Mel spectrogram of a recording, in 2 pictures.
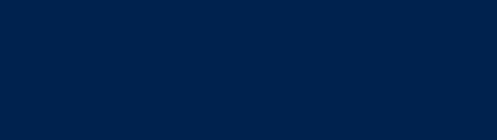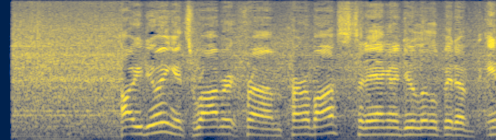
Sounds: inside a large room or hall, silence, speech

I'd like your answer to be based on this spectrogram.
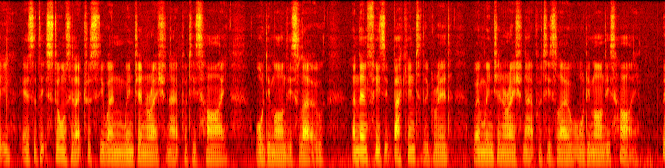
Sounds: speech

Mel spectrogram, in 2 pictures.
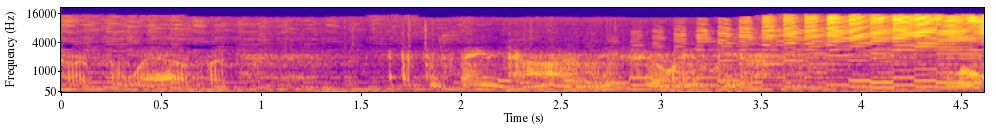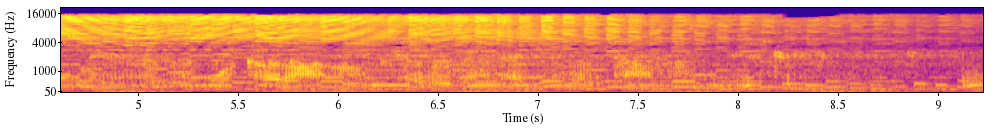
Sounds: music, speech

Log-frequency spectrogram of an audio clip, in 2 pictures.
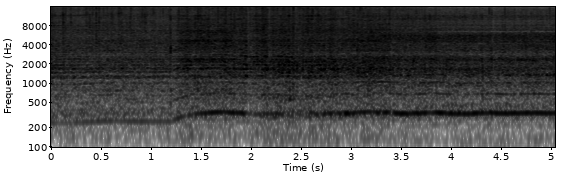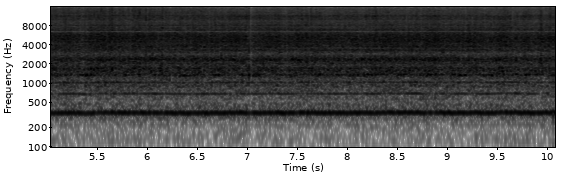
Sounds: inside a small room, blender

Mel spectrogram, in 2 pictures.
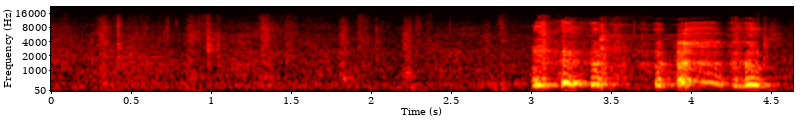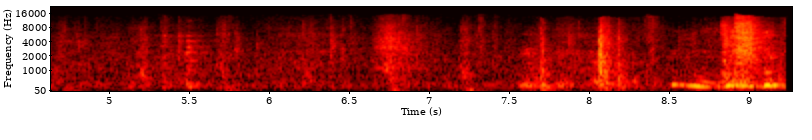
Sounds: walk

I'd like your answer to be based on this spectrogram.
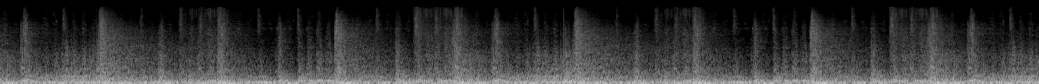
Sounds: music

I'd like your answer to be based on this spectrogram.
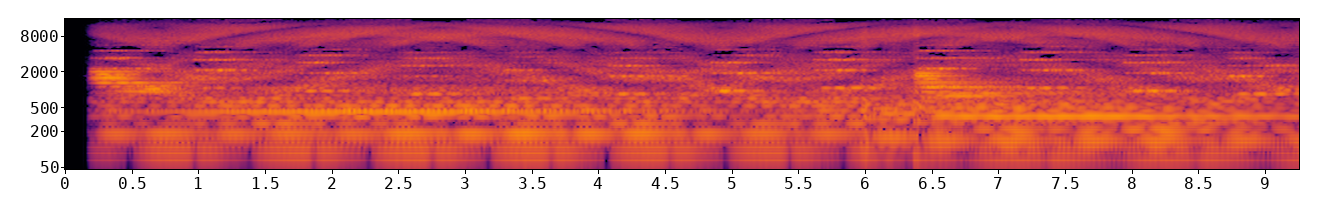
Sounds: didgeridoo

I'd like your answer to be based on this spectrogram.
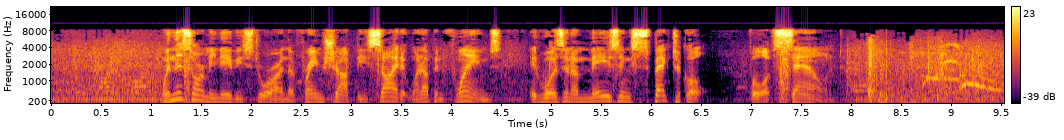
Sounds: speech

